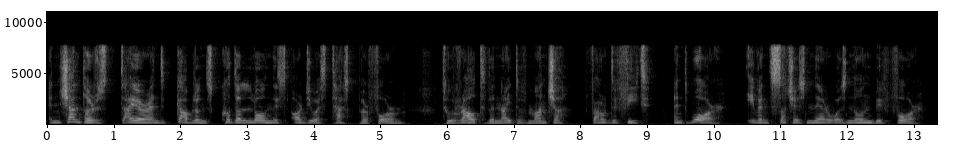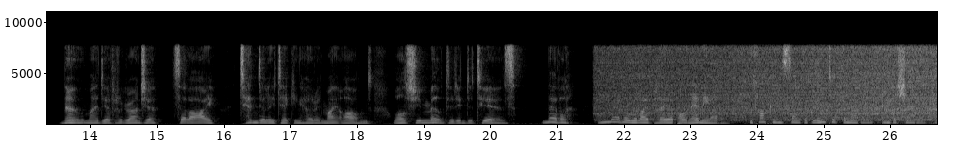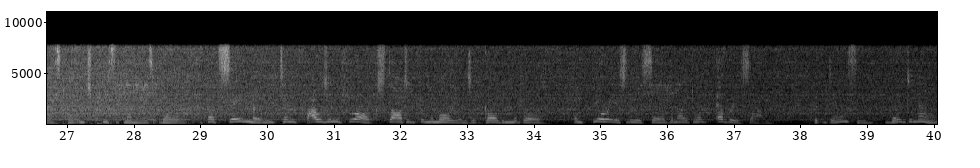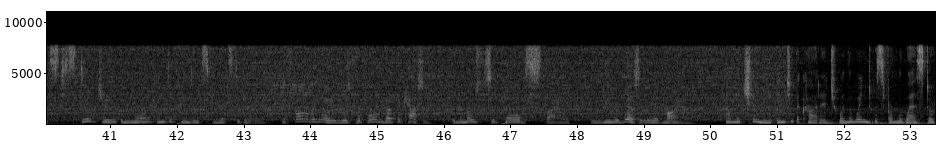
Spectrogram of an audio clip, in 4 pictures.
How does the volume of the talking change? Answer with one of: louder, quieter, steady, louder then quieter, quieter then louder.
quieter.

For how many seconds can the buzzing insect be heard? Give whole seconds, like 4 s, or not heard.
32 s.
